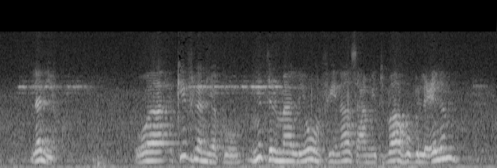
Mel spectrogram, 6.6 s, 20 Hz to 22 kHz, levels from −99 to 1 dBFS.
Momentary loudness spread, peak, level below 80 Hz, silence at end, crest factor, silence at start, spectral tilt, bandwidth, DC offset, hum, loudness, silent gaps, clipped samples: 17 LU; -14 dBFS; -46 dBFS; 0 s; 14 dB; 0 s; -7.5 dB/octave; 10 kHz; 0.3%; none; -28 LUFS; none; under 0.1%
